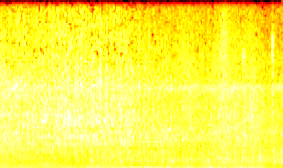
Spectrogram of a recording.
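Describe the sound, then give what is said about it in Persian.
A car engine drones low and steady as the vehicle drives off, fairly loud throughout, swelling slightly toward the end, with no voices. “ماشین میره.”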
